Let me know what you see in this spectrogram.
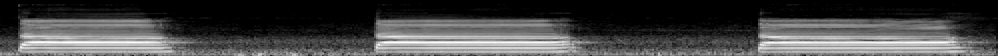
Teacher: ता जो है वो ज़बान की नोक जब ऊपर के अगले दोनों दांतों की जड़ की तरफ वाले आधे हिस्से से लगेगी तो आपका ता अदा हो जाएगा। इसको भी हम एक अलिफ के बराबर खींच कर पढ़ेंगे।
